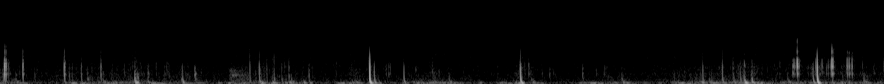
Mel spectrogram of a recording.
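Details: Low rumbling with scattered soft gurgles and clicks over faint hiss: bowel sounds during a stomachache after Christmas dinner, recorded while the person slept.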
